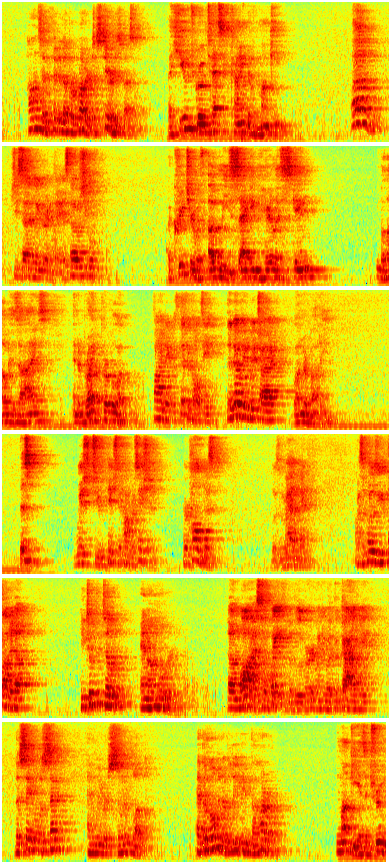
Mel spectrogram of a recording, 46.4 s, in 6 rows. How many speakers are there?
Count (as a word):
three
